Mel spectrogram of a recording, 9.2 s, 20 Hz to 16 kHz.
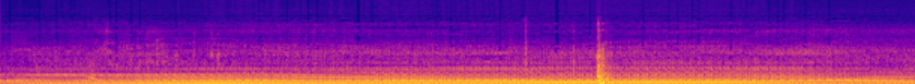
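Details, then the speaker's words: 2006 Saturn Ion Redline, 116,602 miles, at start-up: loud low chuffing drone with rapid puffing pulse about three per second swelling with revs, a major exhaust leak. "It does have a major exhaust leak too, so not hear me once this gets going. Jeez."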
